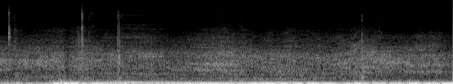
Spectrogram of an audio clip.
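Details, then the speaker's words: Car started after coolant work with throttle body disconnected: deep uneven surging engine note, running very rough; throttle body had reset, fixed by adaptation relearn with Launch 601 scan tool. "don't know if you can pick that up but yes Emil's on running really rough so I've just got the uh launch 601 on it"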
